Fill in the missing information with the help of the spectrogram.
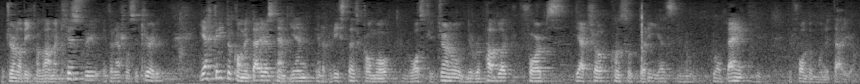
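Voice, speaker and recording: A man introducing a guest speaker, calmly listing the guest's credits and work. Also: medium pitch, normal speed. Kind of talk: formal introduction. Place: lecture hall. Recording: roomy hall with background noise.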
